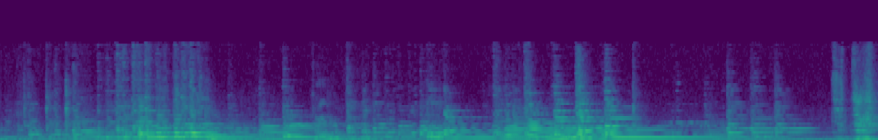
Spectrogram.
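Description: A qanun being plucked with finger plectra: a quick melodic run of plucked notes that ring on over one another.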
